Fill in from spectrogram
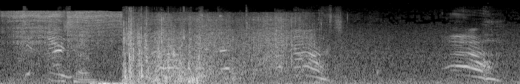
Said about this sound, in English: My soda exploded! Ah, Jesus!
